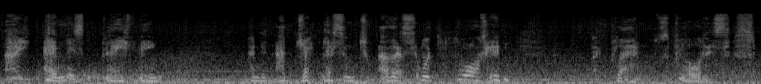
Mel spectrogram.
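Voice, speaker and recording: An actor playing a defeated, arrogant sorcerer villain in a fantasy game, bitter, tormented and grandiose. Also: male voice, fairly high pitch, unhurried, gravelly, heavy background noise. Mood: anguished, bitter. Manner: theatrical, venomous, grandiose. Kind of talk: dramatic fantasy video game acting.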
